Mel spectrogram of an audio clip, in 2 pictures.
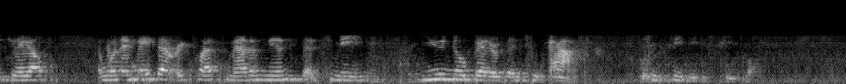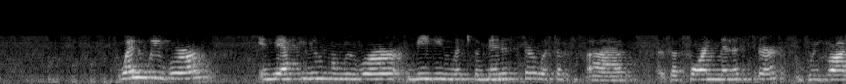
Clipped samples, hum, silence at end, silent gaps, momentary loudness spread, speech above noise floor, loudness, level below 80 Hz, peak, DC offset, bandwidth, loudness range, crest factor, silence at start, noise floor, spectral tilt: under 0.1%; none; 0 s; none; 19 LU; 24 dB; -20 LUFS; -50 dBFS; 0 dBFS; under 0.1%; 4 kHz; 8 LU; 20 dB; 0 s; -43 dBFS; -9.5 dB/octave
